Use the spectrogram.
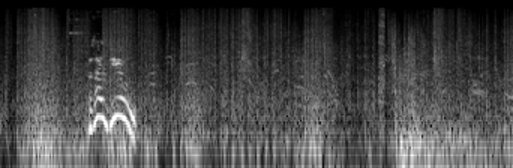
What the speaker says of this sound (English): Where's the shots coming from?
